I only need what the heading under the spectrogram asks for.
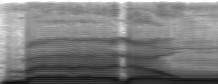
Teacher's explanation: তো এখানে দেখুন, তানউইনের পরে ইদগামে বা গুন্নার হরফ ওয়াও আসছে, এই কারণে এই তানউইনওয়ালা লামটি তাসদিদওয়ালা ওয়ার সাথে গুন্নার সহিত মিলাইয়া পড়তে হবে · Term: ইদগামে বা গুন্নাহ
